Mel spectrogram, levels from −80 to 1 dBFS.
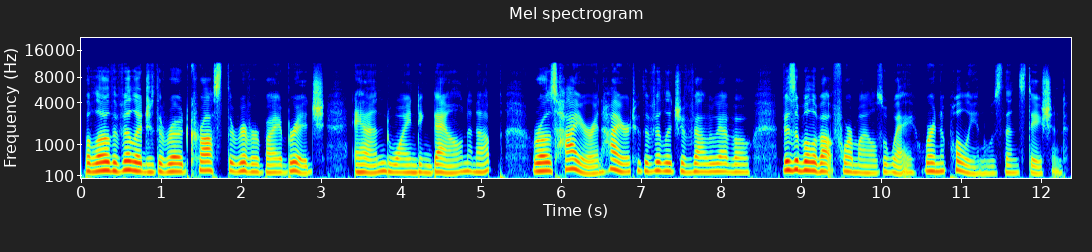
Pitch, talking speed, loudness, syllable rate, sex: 180 Hz, 170 wpm, -20 LUFS, 5.3 syllables/s, female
